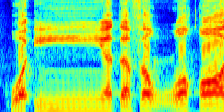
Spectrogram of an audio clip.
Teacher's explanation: یہاں نون ساکن کا ادغام مع الغنہ ہے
